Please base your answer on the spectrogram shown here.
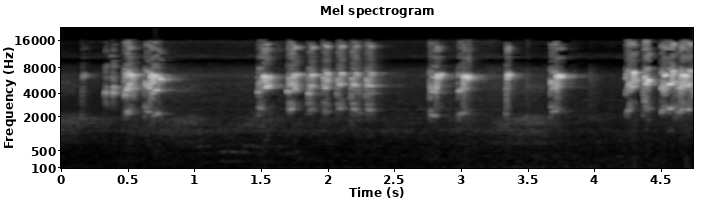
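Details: A pair of 10-month-old sun conures gives harsh, raspy chattering calls in quick bursts, broken by brief pauses.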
